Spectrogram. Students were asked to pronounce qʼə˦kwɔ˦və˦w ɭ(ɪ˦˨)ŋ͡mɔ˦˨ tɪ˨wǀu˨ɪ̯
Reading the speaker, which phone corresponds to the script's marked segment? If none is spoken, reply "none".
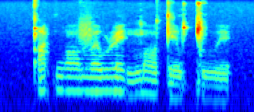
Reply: ɪ˦˨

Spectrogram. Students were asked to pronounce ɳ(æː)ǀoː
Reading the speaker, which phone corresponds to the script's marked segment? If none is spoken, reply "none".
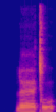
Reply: æː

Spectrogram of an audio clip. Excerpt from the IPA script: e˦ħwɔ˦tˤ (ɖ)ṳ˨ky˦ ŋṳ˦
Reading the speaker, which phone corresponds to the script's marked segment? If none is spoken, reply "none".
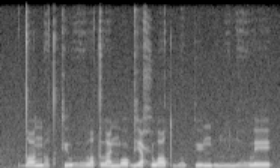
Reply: b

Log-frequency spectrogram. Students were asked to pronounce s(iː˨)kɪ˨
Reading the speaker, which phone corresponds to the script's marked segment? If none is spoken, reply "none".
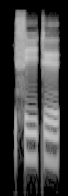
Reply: iː˨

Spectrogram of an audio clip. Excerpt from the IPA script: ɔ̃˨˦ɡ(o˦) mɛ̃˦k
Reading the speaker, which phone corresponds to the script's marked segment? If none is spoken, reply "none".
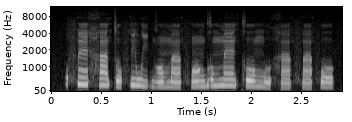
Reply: o˦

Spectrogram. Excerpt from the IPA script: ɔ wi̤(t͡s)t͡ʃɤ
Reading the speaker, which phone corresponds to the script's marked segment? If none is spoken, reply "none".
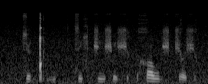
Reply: ʃ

